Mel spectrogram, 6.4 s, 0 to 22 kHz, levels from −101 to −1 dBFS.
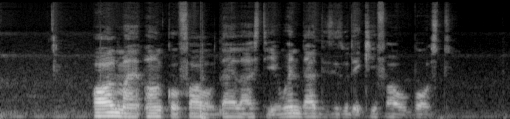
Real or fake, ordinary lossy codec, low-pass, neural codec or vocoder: real; none; none; none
